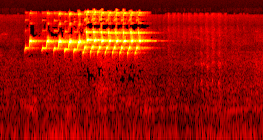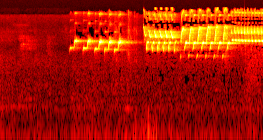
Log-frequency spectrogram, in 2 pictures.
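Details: Caged male goldfinch × female canary hybrid trained in limpio goldfinch song: two bursts of fast, bright, ringing trills separated by a few seconds of quiet, the second running into a denser, higher warble.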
